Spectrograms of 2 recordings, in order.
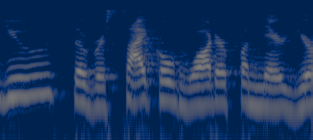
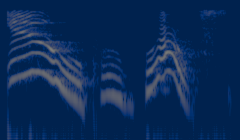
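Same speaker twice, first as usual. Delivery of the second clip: disgusted; 9 semitones higher than usual. Real, not acted. Disgust at burps.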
